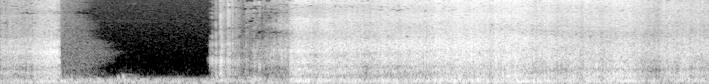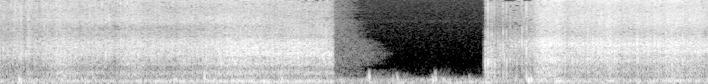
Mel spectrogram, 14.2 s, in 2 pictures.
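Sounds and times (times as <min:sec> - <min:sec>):
rough scratching and brushing against a microphone: 0:00.0 - 0:00.6, 0:02.1 - 0:10.4, 0:11.9 - 0:14.1.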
